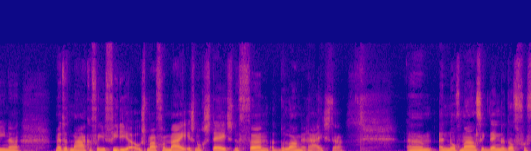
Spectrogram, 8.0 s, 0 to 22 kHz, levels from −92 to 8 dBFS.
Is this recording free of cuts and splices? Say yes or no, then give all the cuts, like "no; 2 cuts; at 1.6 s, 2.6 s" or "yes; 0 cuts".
yes; 0 cuts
